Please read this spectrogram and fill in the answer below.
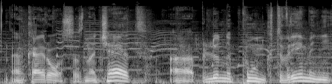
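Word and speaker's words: кайрос (καιρός): Это хронос и кайрос, или кайрос, если правильно. Хронос и кайрос, ударение будем ставить правильно.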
